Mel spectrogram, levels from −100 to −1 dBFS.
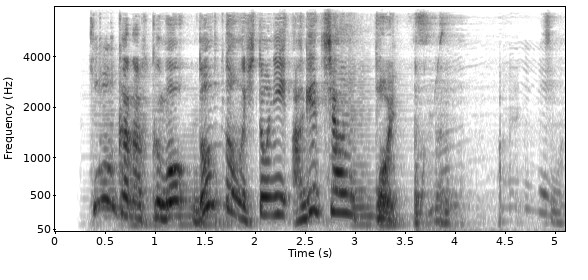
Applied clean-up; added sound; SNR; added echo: neural mask model DeepFilterNet 3.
